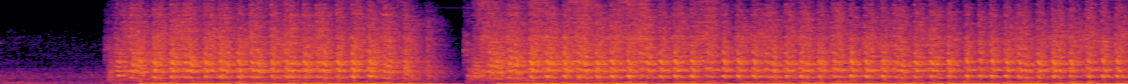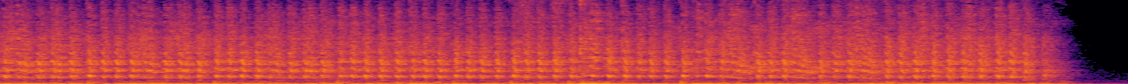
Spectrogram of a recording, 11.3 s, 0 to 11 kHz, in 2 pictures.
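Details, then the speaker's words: Honda CB550 with no muffler, running on starter fluid instead of its dirty gas tank: loud, raw, steady exhaust bark with an even beat, holding speed cleanly; runs well. "I think that's probably good for all my neighbors get a little bit too aggravated cuz like I said it doesn't have a uh a muffler on it so it's obviously Extremely Loud so good to go"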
